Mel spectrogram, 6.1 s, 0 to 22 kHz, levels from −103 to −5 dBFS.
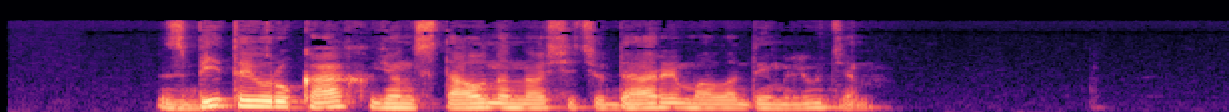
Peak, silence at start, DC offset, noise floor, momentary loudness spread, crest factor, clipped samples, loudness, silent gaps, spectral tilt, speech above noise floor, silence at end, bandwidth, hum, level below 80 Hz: -2 dBFS; 0.8 s; under 0.1%; -72 dBFS; 13 LU; 18 dB; under 0.1%; -18 LUFS; none; -6.5 dB/octave; 54 dB; 1.8 s; 11.5 kHz; none; -50 dBFS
